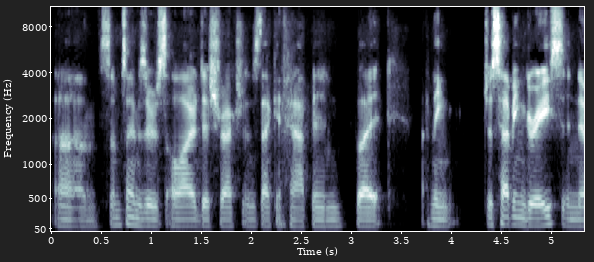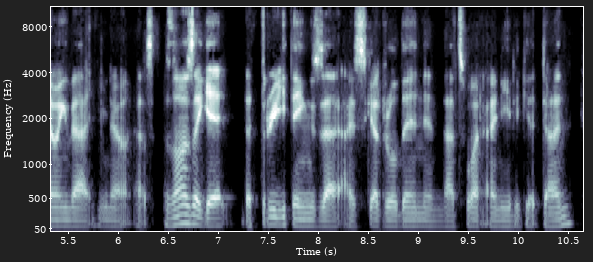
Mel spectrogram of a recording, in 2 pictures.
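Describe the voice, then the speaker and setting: Man participant, very deep and gravelly, measured, dry close sound. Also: steady tone, no room sound. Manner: measured, clears his throat. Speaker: class participant.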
